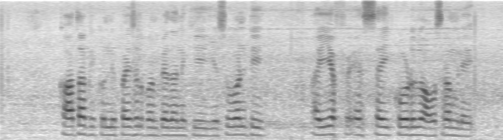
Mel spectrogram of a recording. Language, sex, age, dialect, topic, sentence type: Telugu, male, 25-30, Southern, banking, statement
